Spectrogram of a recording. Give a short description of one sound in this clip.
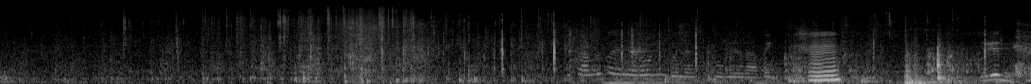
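Horse hooves thud on soft sand at a canter in a large echoing hall.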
